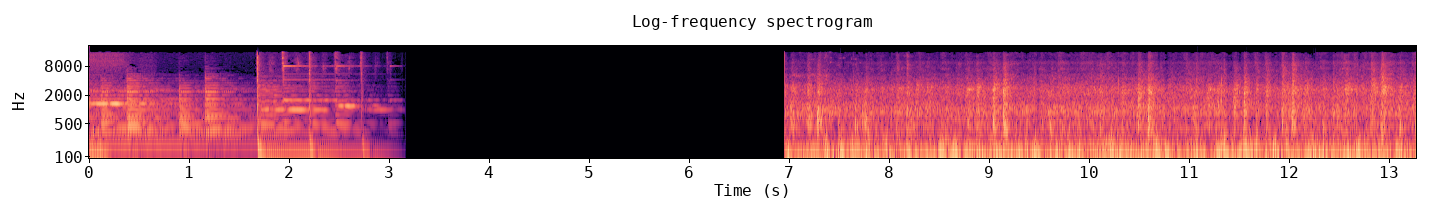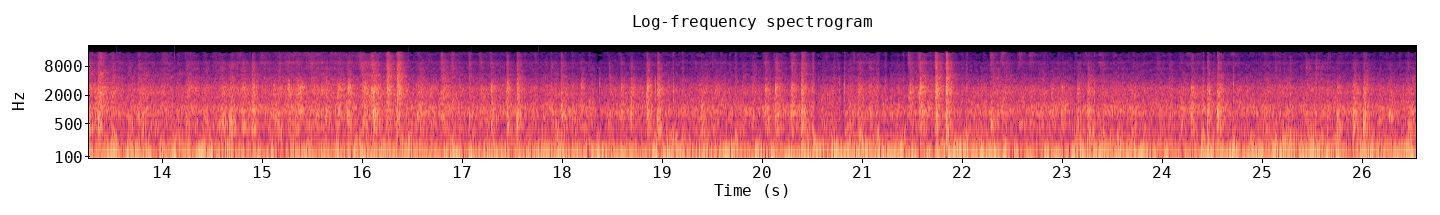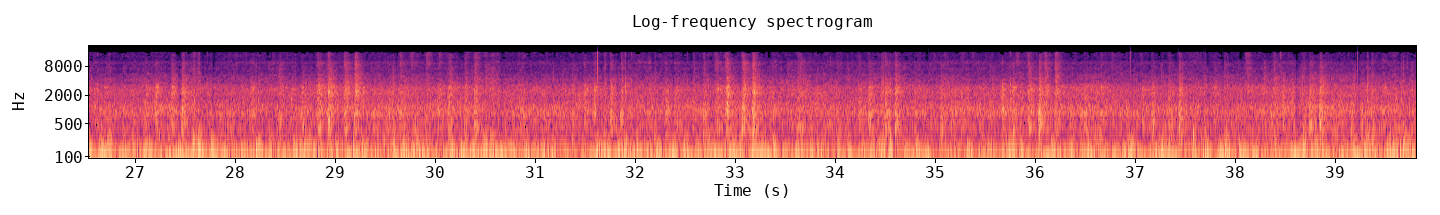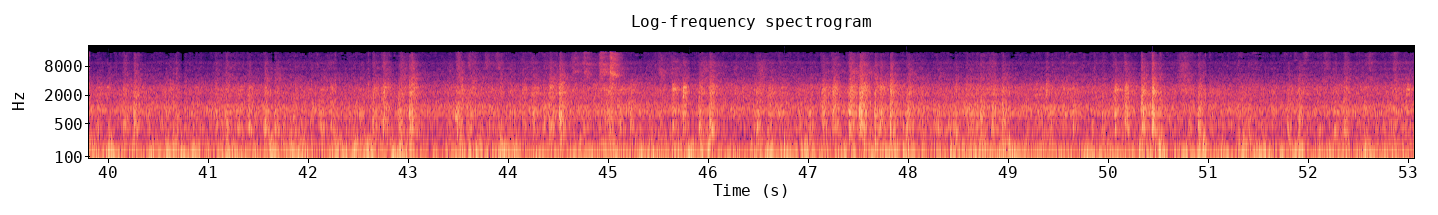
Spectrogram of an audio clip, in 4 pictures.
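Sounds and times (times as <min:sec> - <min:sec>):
train wheels rumbling on track: 0:07.0 - 0:53.0
wheels clattering over rails: 0:41.1 - 0:53.0.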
